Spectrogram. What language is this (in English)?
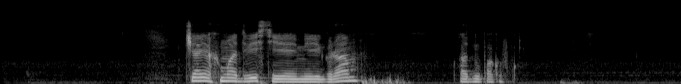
Russian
